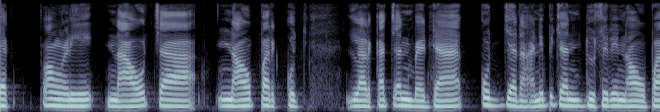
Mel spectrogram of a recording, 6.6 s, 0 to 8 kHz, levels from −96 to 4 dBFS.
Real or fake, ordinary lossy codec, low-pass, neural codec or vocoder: real; none; 7.2 kHz; none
